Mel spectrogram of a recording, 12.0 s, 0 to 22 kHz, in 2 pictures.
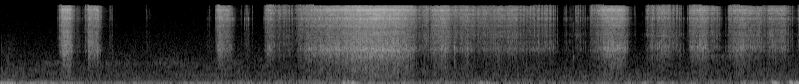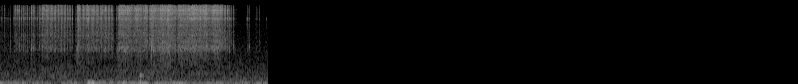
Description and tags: WIND-UP TOY 01
wind up a wind up toy. Zoom H1 recorder
toy, wind-up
